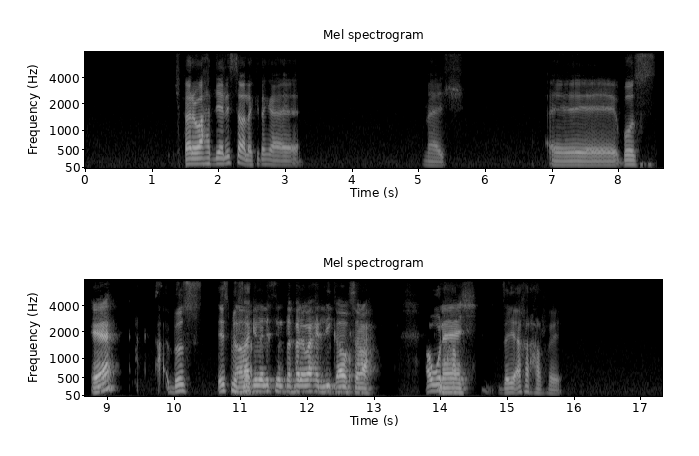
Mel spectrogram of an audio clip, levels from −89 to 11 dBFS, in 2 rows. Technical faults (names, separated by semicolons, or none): speech suppressed in double talk; echo leak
